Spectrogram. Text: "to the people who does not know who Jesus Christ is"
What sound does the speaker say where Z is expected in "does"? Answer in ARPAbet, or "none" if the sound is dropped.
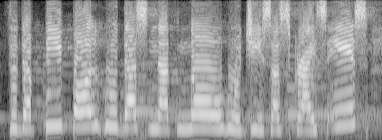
S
